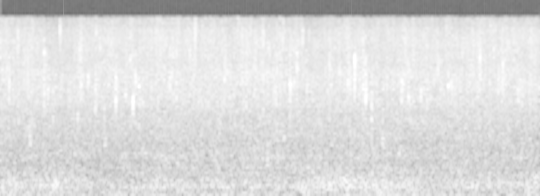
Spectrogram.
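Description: Steady rain falls without pause, a soft, even hiss of countless drops with faint crackling patter on top. It is fairly quiet and unbroken, with no voices or thunder.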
